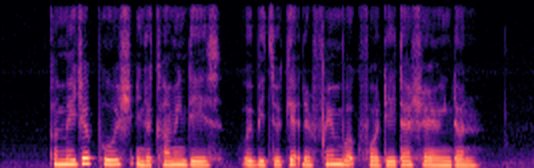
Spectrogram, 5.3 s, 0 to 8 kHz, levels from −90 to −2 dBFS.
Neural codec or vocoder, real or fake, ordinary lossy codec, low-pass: none; real; none; none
